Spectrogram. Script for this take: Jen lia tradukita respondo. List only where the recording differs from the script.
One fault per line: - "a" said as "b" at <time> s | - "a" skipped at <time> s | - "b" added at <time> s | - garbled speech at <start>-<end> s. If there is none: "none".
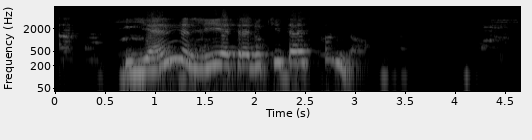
none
